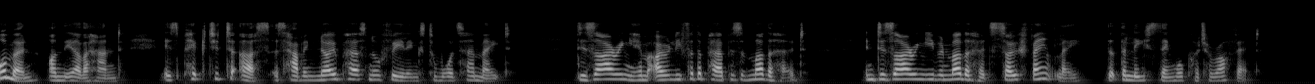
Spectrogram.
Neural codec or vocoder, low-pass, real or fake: none; 7.2 kHz; real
